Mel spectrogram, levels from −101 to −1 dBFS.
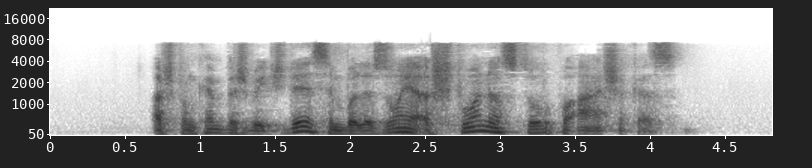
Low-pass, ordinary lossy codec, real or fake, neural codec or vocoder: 7.2 kHz; AAC, 32 kbps; fake; codec, 16 kHz, 0.5 kbps, X-Codec, WavLM features, trained on Multilingual LibriSpeech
